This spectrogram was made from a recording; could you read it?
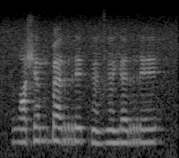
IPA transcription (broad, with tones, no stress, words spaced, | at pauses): ðˤɛ˧ʃɛ˦mɓæ˦re˦ kɛ̃˨zɛ̃˧jɛ˧re˦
